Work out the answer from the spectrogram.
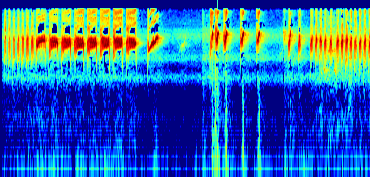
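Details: Five-coloured sunbird lure recording of competitive singing, used with a loudspeaker: rapid runs of high, thin repeated chips, pauses, then sharp upslurred notes and another fast trilled burst.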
